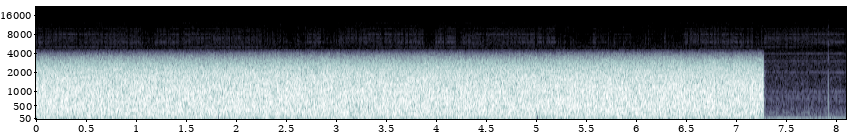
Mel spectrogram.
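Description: Loud, steady radio static hisses, then cuts off abruptly.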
